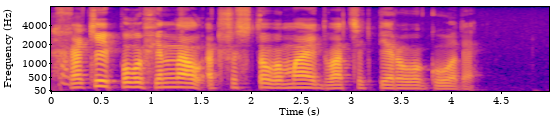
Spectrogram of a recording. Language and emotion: Russian, neutral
